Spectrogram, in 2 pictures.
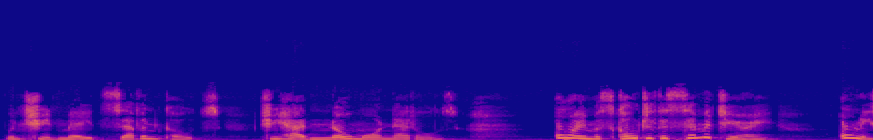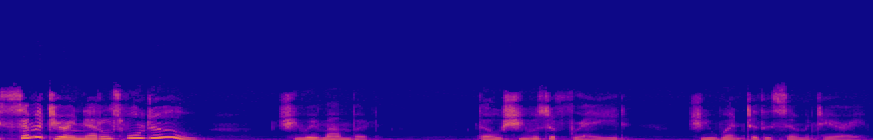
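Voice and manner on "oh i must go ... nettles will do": higher, fast, worried voice; anxious. Acted. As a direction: rush it out in alarm. Lisa anxious inner thought.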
